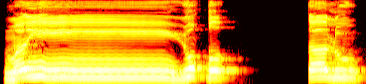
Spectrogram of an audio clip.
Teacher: نون ساکین کو نہیں پڑھیں گے، میم کو سیدھا یا سے ملائیں گے اور گننا کریں گے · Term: ادغام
